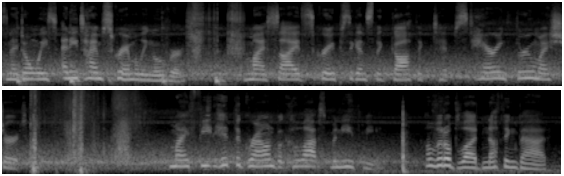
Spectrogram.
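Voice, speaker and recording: A woman's voice: a little high, very noisy, lightly acted. An actress playing a panicky young woman on acid, telling her horror story in the first person in an urgent, confiding way. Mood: panicked. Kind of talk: first-person present-tense horror narration, dramatic.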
